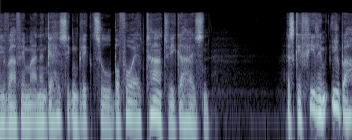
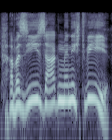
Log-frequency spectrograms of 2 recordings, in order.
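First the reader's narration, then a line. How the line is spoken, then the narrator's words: Angry. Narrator (German): sagte Harry zornig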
